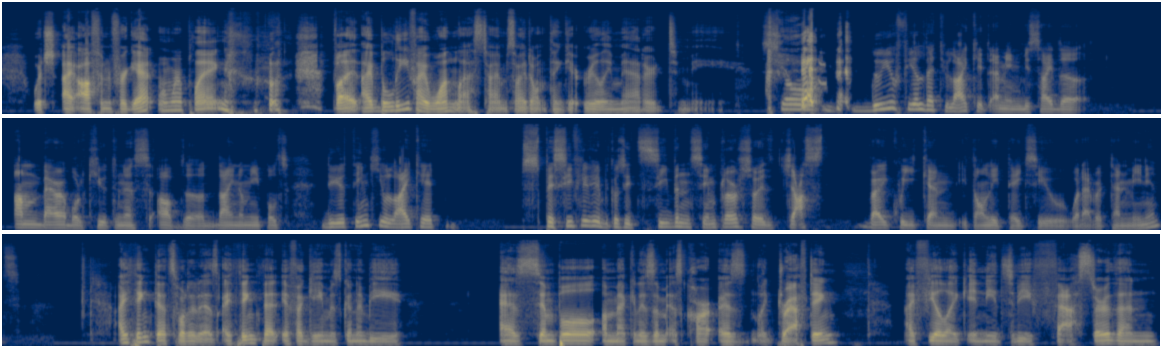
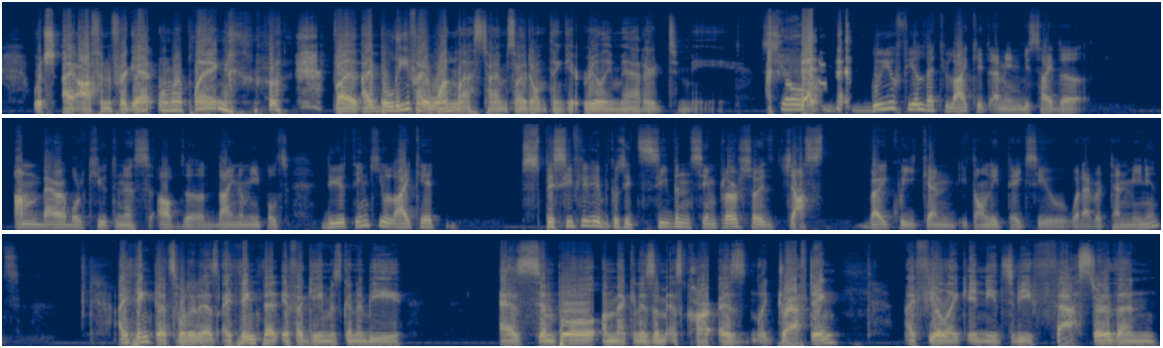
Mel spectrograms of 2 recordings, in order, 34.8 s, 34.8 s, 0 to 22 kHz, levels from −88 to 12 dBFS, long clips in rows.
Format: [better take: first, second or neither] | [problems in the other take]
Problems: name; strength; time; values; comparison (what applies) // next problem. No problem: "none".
first | distortion; heavy; 4% of the sound clipped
